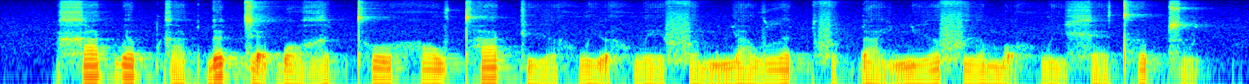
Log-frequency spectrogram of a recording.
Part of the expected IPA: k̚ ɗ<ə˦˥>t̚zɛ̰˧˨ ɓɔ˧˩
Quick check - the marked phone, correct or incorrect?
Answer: correct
